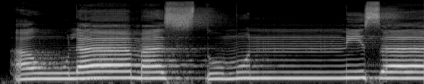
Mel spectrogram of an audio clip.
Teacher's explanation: Nunnya ghunnah musyaddadah karena nun bertasydid, cara bacanya dengung, bunyi N tahan sampai ada suara masuk hidung. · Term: gunnah musyaddadah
